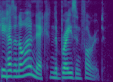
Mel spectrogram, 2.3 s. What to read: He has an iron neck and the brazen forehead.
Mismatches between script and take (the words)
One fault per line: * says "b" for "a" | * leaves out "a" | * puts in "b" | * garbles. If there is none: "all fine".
all fine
